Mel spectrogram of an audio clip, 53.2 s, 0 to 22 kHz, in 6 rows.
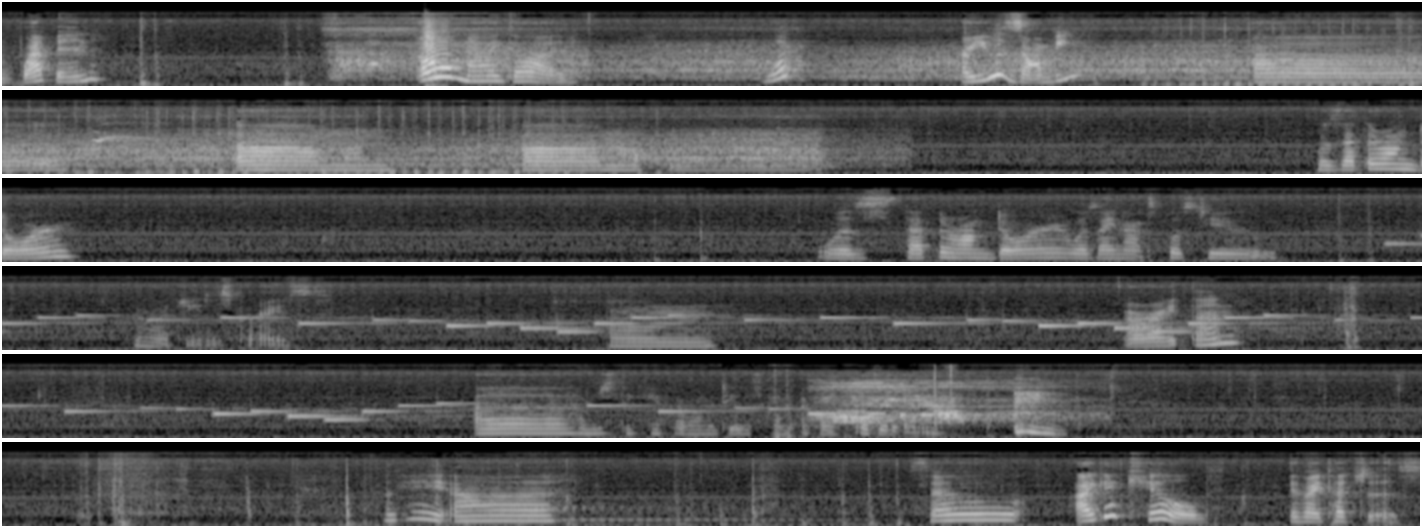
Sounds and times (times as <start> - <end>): Speech: 0.0 - 0.7, 2.6 - 3.6, 4.8 - 5.0, 6.0 - 6.8, 7.8 - 9.3, 10.4 - 11.4, 12.1 - 13.3, 17.1 - 18.3, 22.9 - 25.8, 27.5 - 28.6, 30.4 - 31.1, 33.6 - 34.4, 38.5 - 42.2, 46.8 - 48.0, 50.1 - 53.2.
